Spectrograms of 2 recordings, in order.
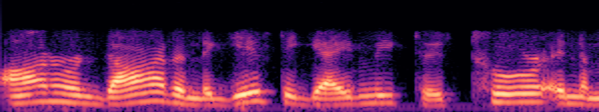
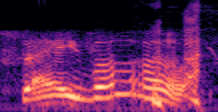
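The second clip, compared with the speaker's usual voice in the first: mock yell; 8 semitones higher than usual. Woman heckles from the back of the room, mock high yell. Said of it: "a woman in the back of the room yelled".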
